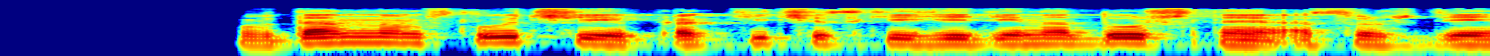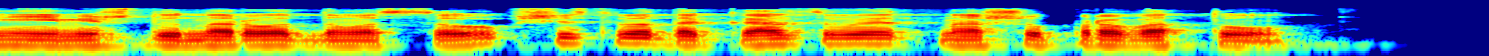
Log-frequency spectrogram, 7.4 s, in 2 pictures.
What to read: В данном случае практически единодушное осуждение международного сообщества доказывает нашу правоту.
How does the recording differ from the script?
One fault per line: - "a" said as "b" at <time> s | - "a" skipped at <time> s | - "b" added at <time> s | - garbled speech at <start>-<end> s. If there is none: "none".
none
